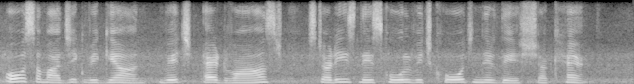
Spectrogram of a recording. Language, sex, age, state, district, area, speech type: Punjabi, female, 30-45, Punjab, Kapurthala, urban, read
